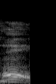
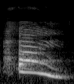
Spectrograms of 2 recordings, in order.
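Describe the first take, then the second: First: It is said in a deep voice. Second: It is said in a high voice. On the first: "You can have a deep voice" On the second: "You can have a high"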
